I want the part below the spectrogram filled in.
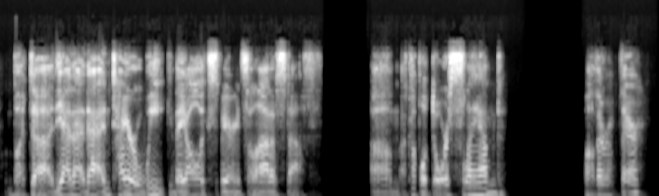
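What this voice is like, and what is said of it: Strained, worn-out voice. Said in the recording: “my voice is getting a little bit shot”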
